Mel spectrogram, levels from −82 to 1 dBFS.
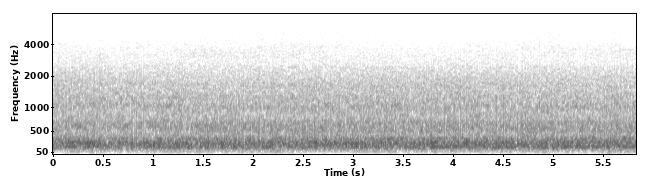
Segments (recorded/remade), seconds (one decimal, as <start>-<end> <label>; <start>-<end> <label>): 0.0-1.0 remade; 1.0-1.8 recorded; 1.8-2.9 remade; 2.9-3.7 recorded; 3.7-5.8 remade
